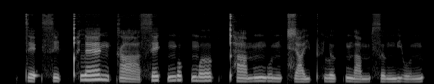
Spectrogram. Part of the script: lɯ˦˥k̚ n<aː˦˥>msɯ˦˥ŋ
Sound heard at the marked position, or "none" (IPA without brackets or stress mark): a˦˥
